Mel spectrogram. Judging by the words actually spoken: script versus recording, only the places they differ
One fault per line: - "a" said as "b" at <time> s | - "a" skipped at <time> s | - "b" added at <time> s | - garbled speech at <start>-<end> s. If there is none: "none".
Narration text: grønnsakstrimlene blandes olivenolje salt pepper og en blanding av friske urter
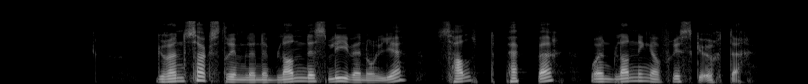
none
